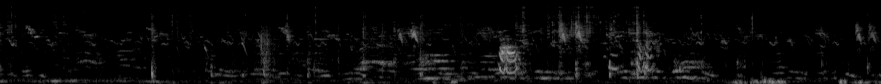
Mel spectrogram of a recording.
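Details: Francolin chicks known as dakhni teetar, eating and calling: scattered high peeps and chirps among clicks and light rustling, with a louder burst of notes around the middle.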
